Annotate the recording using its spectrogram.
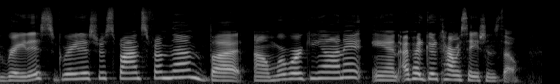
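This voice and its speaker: A woman with an American accent talks in a normal speaking voice. Her fairly high pitch moves with lively intonation. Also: hardly any pauses. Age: 20s. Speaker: political candidate. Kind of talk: interview.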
